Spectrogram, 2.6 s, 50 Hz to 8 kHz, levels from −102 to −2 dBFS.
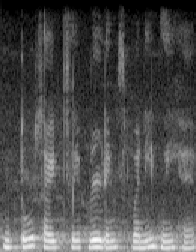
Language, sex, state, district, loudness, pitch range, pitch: Hindi, female, Bihar, West Champaran, -15 LUFS, 205-225 Hz, 215 Hz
